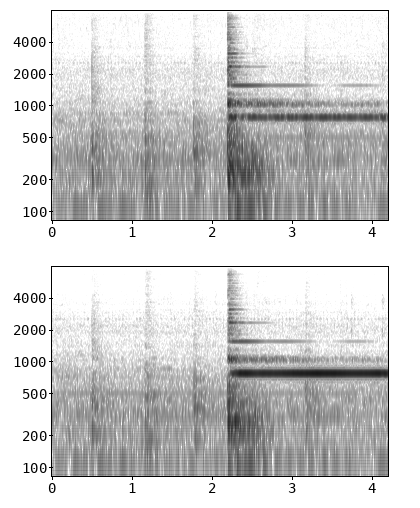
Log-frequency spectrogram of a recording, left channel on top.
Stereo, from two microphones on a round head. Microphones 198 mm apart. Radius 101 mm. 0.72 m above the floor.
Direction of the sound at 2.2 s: 75° left (ahead or behind).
